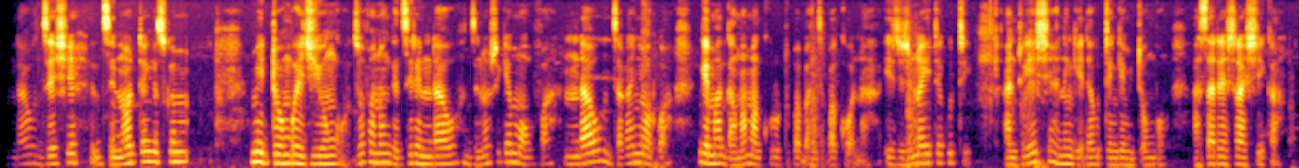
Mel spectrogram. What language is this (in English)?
Ndau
